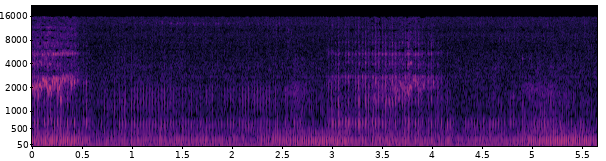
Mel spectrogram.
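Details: Squeaky, a cat called Otis whose deformity can cause asthma-like breathing trouble, gives a low, grating, rhythmic purr. Breaths swell and fade in slow cycles, and a brief higher squeak comes at the opening.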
